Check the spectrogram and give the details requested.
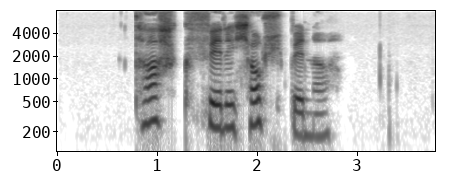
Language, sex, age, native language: Icelandic, female, 20-29, Icelandic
